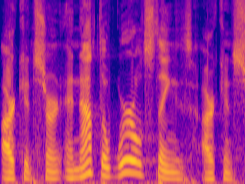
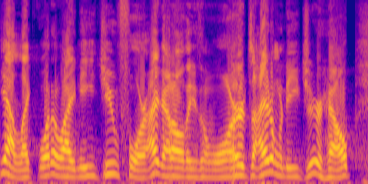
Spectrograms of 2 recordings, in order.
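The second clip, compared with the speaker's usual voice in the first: loud, mock sarcastic, scoffing, dismissive tone; 2 semitones higher, 5 dB louder than usual. Retelling Kevin's reply when a woman asked him to write with her, mock-sarcastic. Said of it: "Kevin in his sarcasm goes".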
